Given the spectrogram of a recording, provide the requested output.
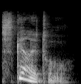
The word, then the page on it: skeletal: British English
